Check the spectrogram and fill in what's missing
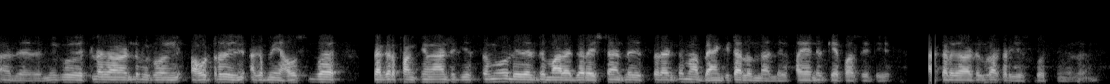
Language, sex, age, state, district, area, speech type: Telugu, male, 45-60, Telangana, Mancherial, rural, conversation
